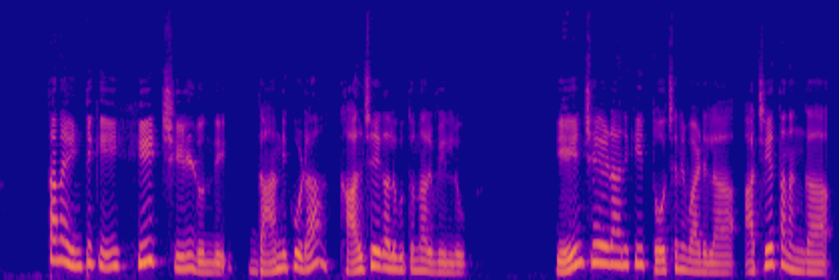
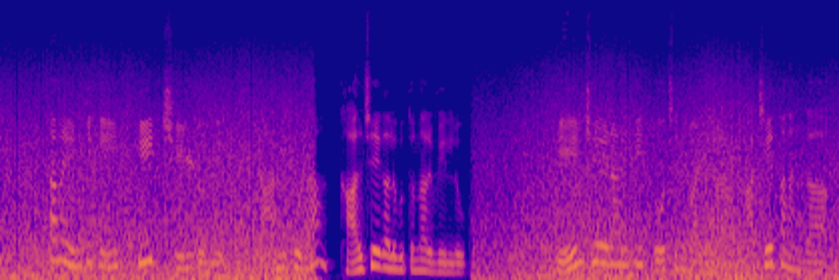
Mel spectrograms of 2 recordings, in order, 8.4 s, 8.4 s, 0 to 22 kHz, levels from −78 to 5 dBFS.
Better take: first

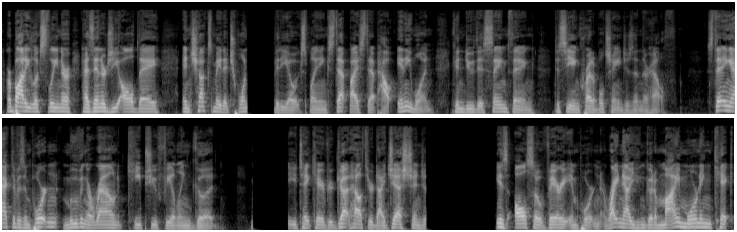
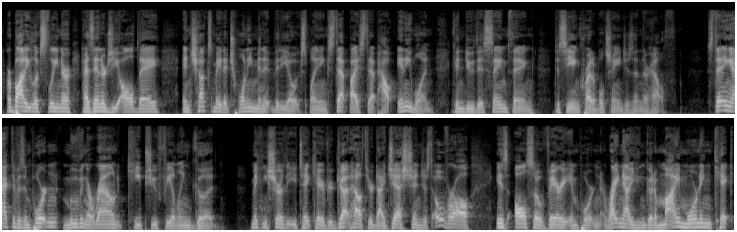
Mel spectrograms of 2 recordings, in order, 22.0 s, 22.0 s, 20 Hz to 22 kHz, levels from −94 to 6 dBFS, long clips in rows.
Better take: second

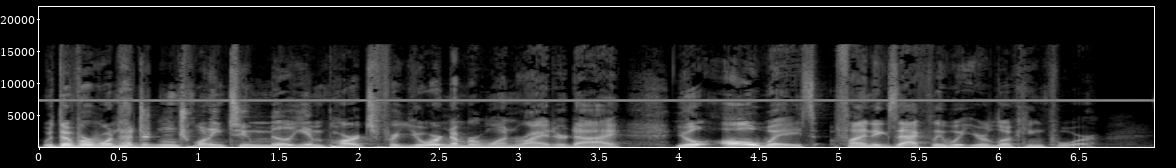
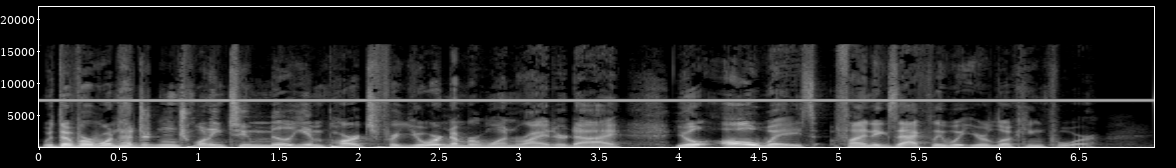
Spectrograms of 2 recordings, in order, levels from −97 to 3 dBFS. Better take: first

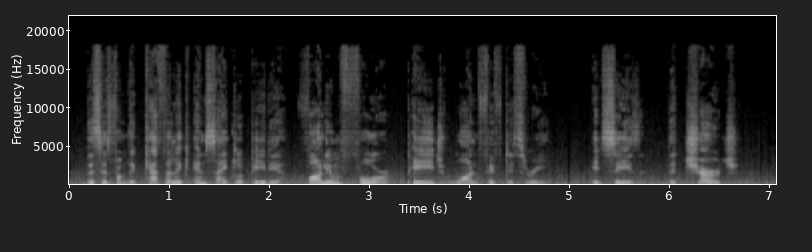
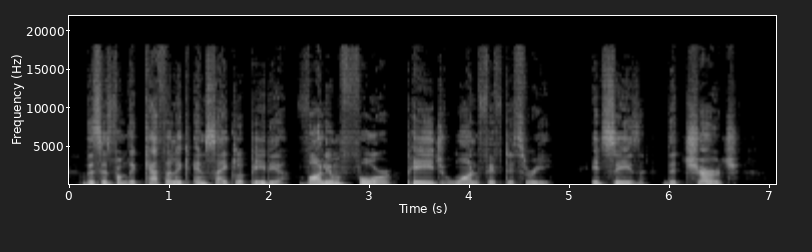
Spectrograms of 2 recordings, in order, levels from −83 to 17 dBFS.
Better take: second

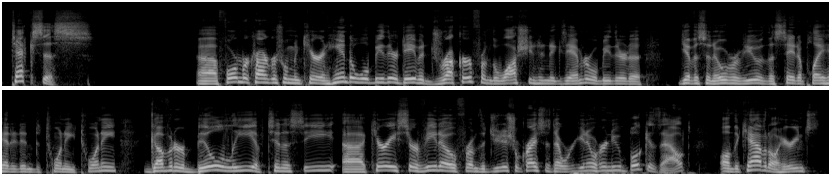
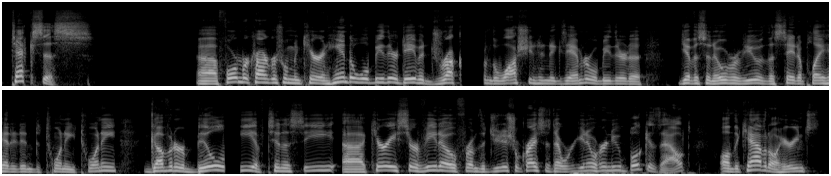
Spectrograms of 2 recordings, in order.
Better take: first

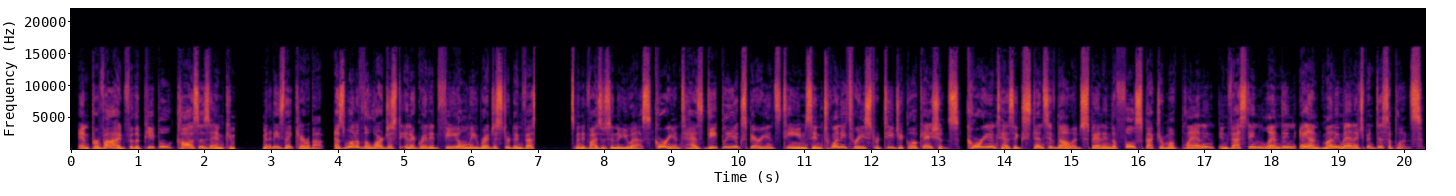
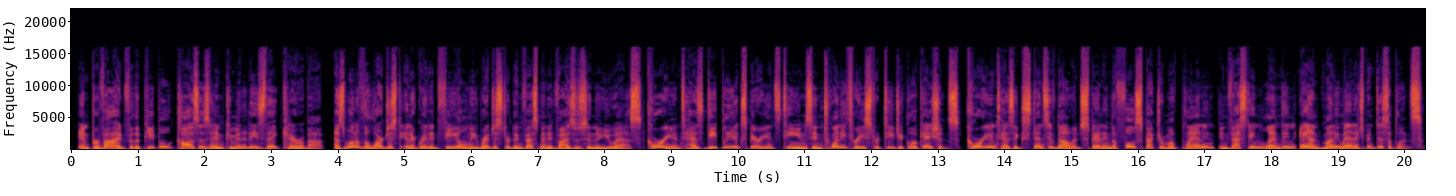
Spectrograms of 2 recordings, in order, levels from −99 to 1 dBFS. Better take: second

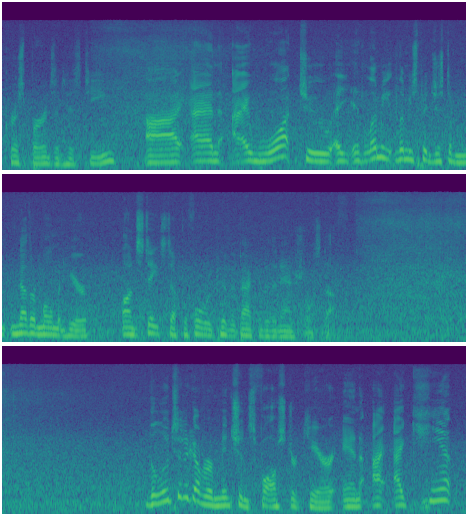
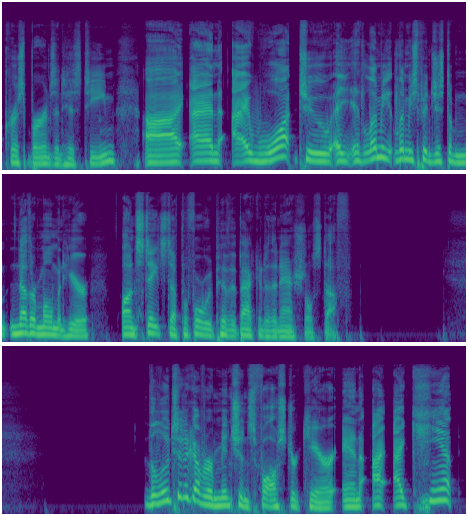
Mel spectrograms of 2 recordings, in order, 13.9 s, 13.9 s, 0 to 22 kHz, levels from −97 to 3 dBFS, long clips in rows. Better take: second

